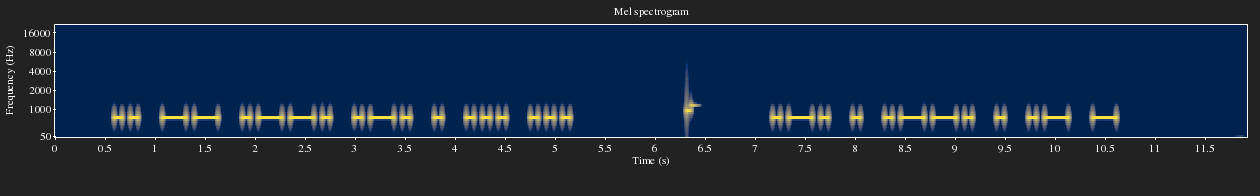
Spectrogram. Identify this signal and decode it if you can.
Morse code, heard as a keyed tone, about 15 wpm, 700 Hz. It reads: IMPRESS REPEAT
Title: Sentences from Top 1600 Words - New Word Drill - 15wpm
